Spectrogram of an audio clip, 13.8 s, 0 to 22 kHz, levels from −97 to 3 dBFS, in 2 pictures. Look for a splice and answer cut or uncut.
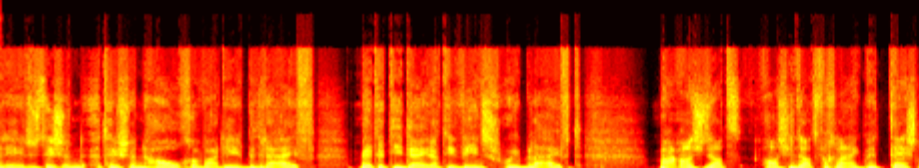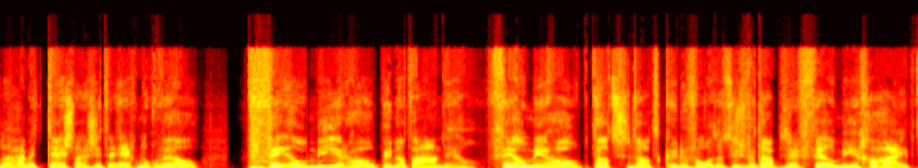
cut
